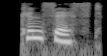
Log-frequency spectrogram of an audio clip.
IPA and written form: kənˈsɪst (consist)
